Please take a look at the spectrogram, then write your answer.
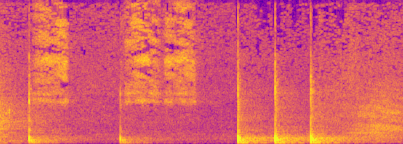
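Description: A pen or pencil writes an answer to a sixth-grade maths exercise by hand, making five short, close scratching strokes with brief gaps between them.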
